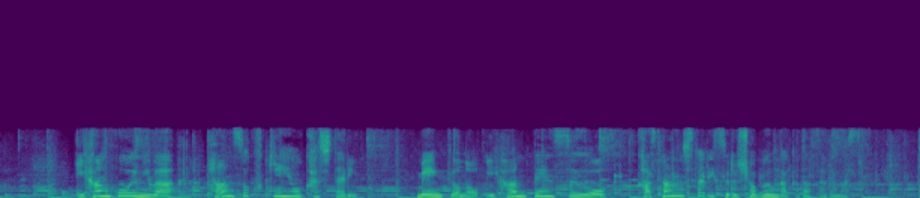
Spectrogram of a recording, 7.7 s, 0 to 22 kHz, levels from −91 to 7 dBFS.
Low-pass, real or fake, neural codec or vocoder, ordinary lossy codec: none; fake; codec, 16 kHz, 4 kbps, X-Codec, HuBERT features, trained on balanced general audio; none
